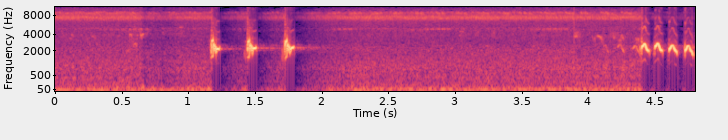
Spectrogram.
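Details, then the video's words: Yellow-vented bulbul sound meant to lure wild birds: three clipped single notes about a quarter second apart, a pause, then the start of a fast chirping run at the end, over a steady hiss. "CEPAT RESPON PANCINGAN BURUNG TRUCUKAN AMPUH"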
